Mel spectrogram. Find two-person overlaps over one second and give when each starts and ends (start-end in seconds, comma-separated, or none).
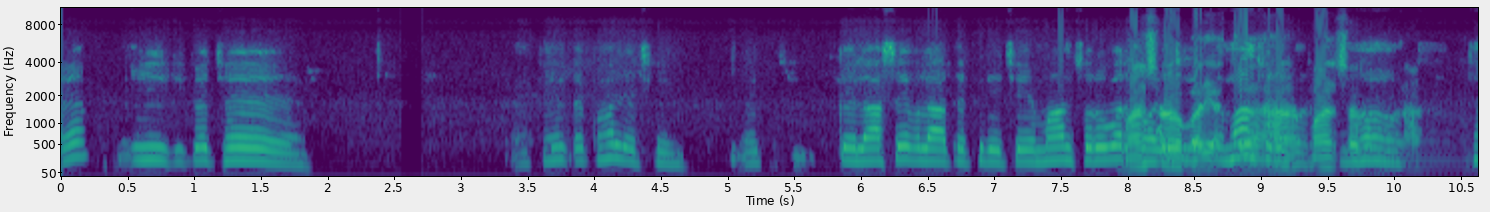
8.0-9.9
